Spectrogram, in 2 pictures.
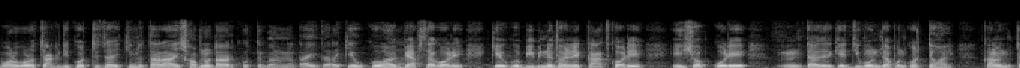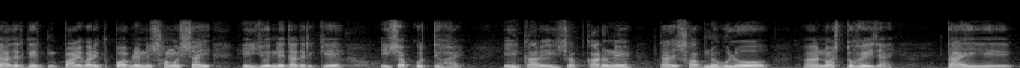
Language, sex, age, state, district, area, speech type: Bengali, male, 18-30, West Bengal, South 24 Parganas, rural, spontaneous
